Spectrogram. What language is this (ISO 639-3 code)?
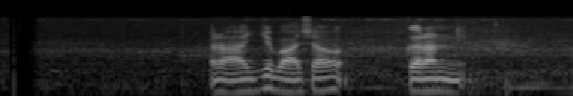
sin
